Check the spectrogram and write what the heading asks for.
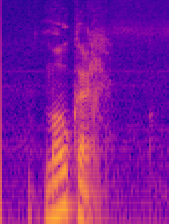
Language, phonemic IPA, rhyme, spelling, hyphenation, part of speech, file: Dutch, /ˈmoː.kər/, -oːkər, moker, mo‧ker, noun, Nl-moker.ogg
- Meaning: lump hammer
